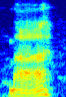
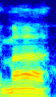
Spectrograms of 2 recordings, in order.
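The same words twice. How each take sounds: First: It carries the tone that means dog. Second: It carries the tone that means come. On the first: It means a dog. "but ma is dog" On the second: It means to come. "ma is come"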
